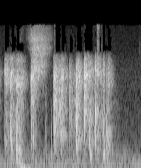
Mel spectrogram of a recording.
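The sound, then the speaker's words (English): Rapid, clattering keystrokes on a computer keyboard in the background as a player works hard, a dense burst of clicks for over a second before trailing off, fairly loud with no voices. “And the awesome typing in the background is our studious, hard at work, fourth player,”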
